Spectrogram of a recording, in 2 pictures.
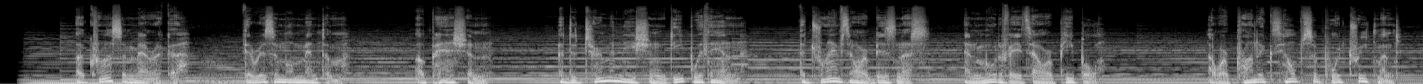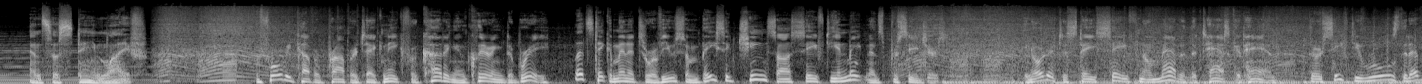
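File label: male English US narration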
